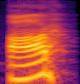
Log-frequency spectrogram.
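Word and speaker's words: heir: अब आपको पता है इसके अंदर एच साइलेंट होता है। आर प्रोनंसिएशन होती है इसकी।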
